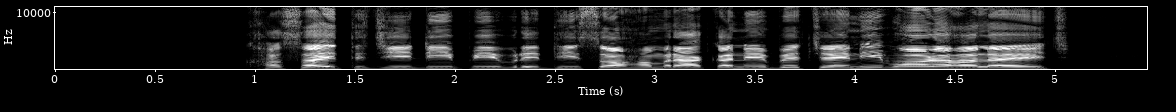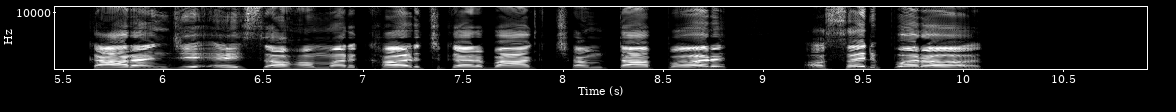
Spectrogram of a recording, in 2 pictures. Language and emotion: Maithili, fearful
